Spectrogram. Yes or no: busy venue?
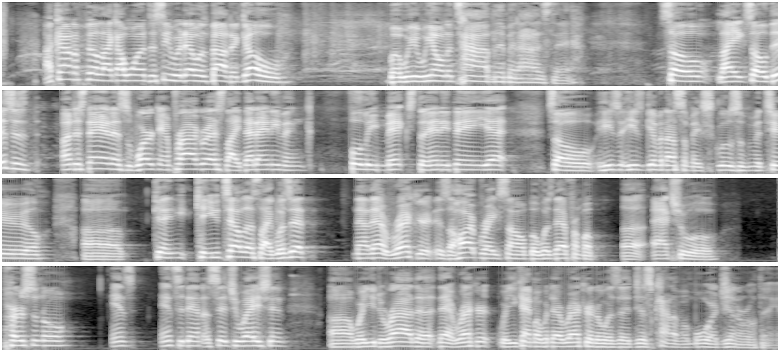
yes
